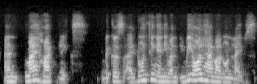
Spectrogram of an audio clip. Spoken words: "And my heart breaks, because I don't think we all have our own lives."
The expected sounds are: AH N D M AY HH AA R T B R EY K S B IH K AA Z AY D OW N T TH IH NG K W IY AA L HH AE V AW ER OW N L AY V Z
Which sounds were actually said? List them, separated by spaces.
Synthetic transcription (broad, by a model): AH N D M AY HH AA R T B R EY K S B IH K AA Z AY D OW N T T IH NG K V IY AA L HH AE V AW ER OW N L AY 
